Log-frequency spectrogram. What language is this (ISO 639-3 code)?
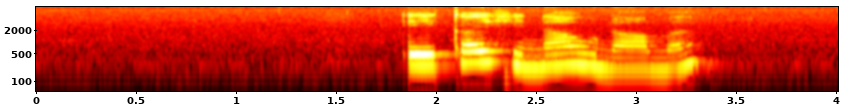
sin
